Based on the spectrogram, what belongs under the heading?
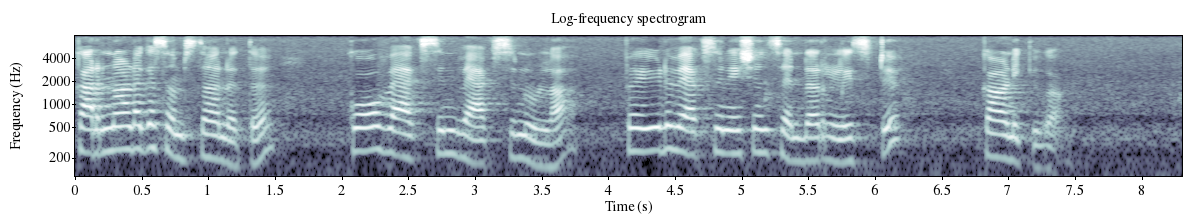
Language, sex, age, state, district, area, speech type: Malayalam, female, 18-30, Kerala, Thiruvananthapuram, rural, read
